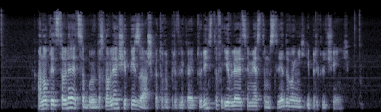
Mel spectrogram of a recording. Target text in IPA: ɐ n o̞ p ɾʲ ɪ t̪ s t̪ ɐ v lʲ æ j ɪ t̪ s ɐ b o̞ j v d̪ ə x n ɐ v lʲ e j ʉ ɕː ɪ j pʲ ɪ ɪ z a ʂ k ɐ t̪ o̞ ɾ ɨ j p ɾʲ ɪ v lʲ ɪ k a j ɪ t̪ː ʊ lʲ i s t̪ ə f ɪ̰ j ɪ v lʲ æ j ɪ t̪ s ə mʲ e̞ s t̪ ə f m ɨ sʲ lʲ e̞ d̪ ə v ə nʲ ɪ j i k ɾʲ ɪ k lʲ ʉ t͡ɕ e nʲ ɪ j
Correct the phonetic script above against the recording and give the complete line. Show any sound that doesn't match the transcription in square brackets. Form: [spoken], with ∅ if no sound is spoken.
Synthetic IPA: ɐ n o̞ p ɾʲ ɪ t̪ s t̪ ɐ v lʲ æ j ɪ t̪ s ɐ b o̞ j v d̪ ə x n ɐ v lʲ [æ] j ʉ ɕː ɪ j pʲ ɪ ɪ z a ʂ k ɐ t̪ o̞ ɾ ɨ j p ɾʲ ɪ v lʲ ɪ k a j ɪ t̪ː ʊ [ɾʲ] i s t̪ ə f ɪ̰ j ɪ v lʲ æ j ɪ t̪ s ə mʲ e̞ s t̪ ə [∅] m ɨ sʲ lʲ e̞ d̪ ə v ə nʲ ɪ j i [p] ɾʲ ɪ k lʲ ʉ t͡ɕ e nʲ ɪ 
